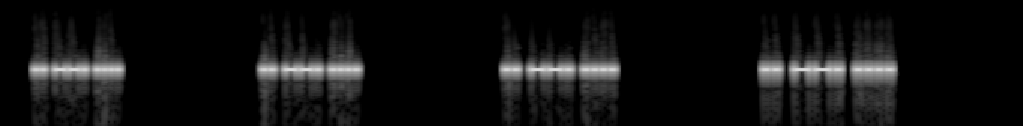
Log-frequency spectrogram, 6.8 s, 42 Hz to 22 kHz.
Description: Morse code, heard as a keyed tone, about 45 wpm, 700 Hz. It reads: IGH IGH IGH IGH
